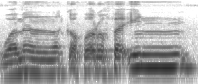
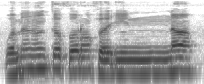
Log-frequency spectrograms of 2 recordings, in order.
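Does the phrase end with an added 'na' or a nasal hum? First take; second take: nasal hum; added na. First: The phrase ends on a held nasal hum. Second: The phrase ends by pronouncing an extra 'na' syllable. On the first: The speaker calls it right. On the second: The speaker calls it wrong. "Jangan sambung na pula... Dia akan jadi masalah"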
